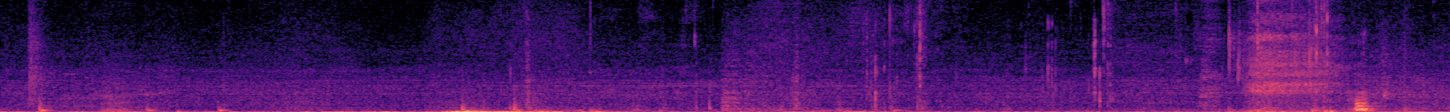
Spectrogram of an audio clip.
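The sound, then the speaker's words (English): Quiet mouth noises of someone chewing food, with soft wet clicks and smacks scattered irregularly, a louder thump near the middle, and a brief hiss toward the end; no talking. “Sorry, I'm chewing, dude.”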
